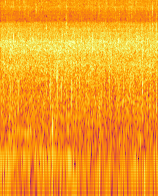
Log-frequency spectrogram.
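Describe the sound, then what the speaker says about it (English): Steady heavy rain falling on a fishing trip while sturgeon fishing, a dense continuous patter of drops close to the microphone, with a few louder individual splats and no talk. "keep my camera a bit drier because it's not liking this rain"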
